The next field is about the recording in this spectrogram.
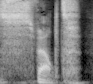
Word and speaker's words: Svelte: So, Rich is, you know, one of the big projects you work on is called Svelte. And I've confirmed with Rich that I pronounced it correctly, too. It's not Svelte or Svelte or any kind of weird anything.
